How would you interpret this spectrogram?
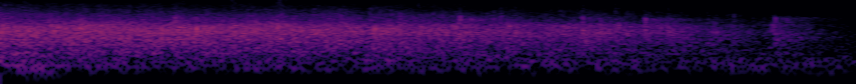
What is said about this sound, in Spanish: Dele fuerte ese aplauso al Señor y colóquese en pie.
